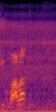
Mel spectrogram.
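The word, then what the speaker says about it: Puyallup: But we're only going to be here about a week before we go to Pew Wallup as it's pronounced.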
